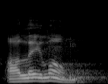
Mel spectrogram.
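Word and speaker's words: alelon (ἀλλήλων): It's my favorite because I find it, like, in my, you know, sense of humor, I find it mildly funny because it's pronounced alelon, alelon, which sounds a lot like all alone to me.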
